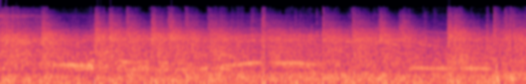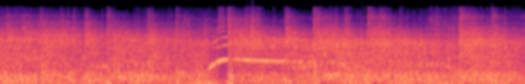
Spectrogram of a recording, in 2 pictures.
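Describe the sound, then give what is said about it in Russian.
A loud, continuous fireworks salute: dense volleys of booming bursts and crackling pops, with several whistling rockets rising through the barrage. “И это ли не основание для салюта вслух?”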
